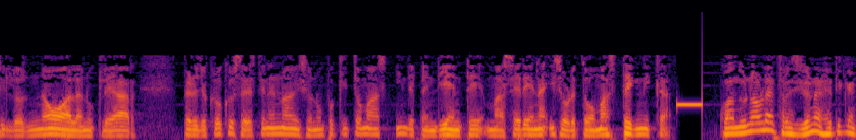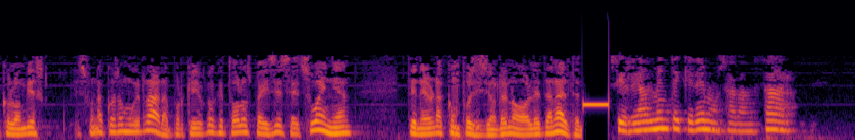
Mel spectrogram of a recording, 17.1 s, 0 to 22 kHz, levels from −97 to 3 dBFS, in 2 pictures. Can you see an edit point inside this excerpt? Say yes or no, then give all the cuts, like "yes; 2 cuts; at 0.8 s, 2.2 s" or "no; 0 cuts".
yes; 2 cuts; at 6.7 s, 14.4 s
